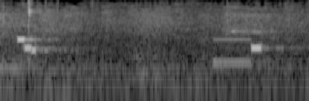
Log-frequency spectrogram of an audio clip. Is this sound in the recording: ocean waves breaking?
no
